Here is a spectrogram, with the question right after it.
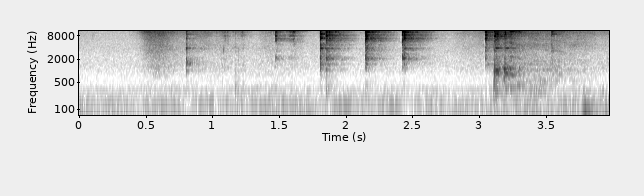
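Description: A fork mixes tart dough with an added egg in a bowl, giving a quick series of sharp metallic clinks and scrapes against the bowl, close and distinct, in irregular bursts after a quiet start.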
